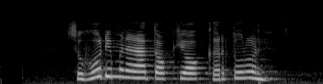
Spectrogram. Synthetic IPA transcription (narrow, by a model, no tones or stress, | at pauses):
suɦudimənəɾat̪okjokərt̪uɾʊn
